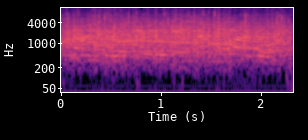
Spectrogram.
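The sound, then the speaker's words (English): Cheering throngs at the race of the saints in Gubbio, Italy, where statues of three saints are carried aloft through medieval streets; a dense, steady roar of crowd noise holds at an even level throughout with no distinct words. “The actual saints rest in peace, but the statues of three saints are borne aloft through the medieval streets in cheering throngs.”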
